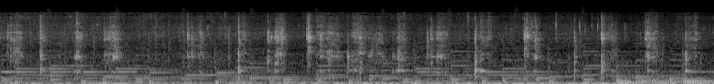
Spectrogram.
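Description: Minced garlic, ginger and onion sizzling in butter and oil in a wok, with a spatula scraping and stirring against the pan about three times a second.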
